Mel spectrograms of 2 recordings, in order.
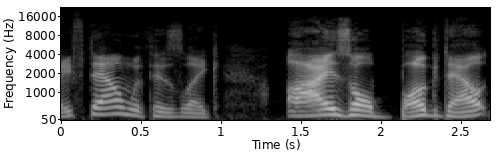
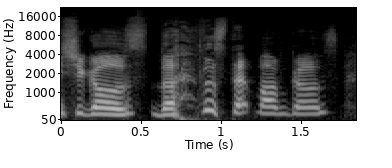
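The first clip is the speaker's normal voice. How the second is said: ordinary delivery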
